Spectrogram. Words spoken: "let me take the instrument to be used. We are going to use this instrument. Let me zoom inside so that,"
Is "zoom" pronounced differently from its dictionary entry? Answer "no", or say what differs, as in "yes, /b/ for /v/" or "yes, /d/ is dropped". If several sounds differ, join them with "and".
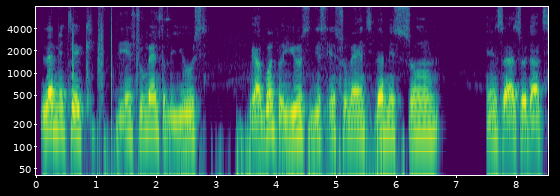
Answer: yes, /s/ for /z/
